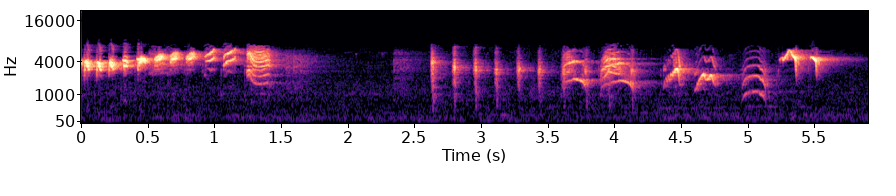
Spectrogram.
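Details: Caged wild-origin greater green leafbird from Alas Purwo, Banyuwangi, said to nyiblek, njenggot and mbeset: a quick high trill that bends downward, a pause, then sharp clicks and springy looping chirps.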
